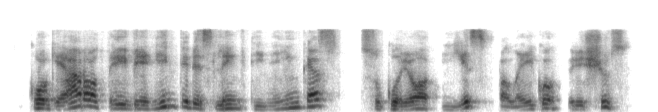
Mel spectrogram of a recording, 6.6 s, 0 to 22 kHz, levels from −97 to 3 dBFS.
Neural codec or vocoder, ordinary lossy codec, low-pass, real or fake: codec, 24 kHz, 3 kbps, HILCodec; AAC, 48 kbps; 7.2 kHz; fake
